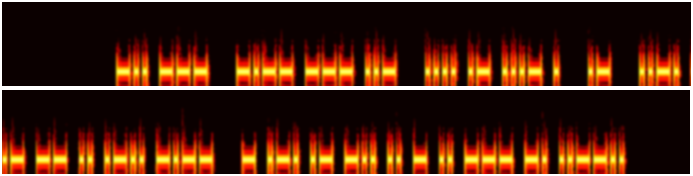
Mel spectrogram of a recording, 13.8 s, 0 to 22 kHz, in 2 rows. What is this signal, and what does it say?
Morse code, heard as a keyed tone, about 28 wpm, 700 Hz. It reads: DO YOU HAVE A FAMILY TRADITION?
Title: Sentences from Top 1500 Words 28wpm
